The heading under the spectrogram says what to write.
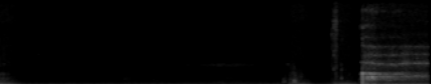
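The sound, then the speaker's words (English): Sips of coffee from a mug after a long quiet stretch: two short, airy slurps, then a longer, louder breathy slurp that carries to the end. No one speaks. “It's called the simultaneous sip. It happens now. Go.”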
